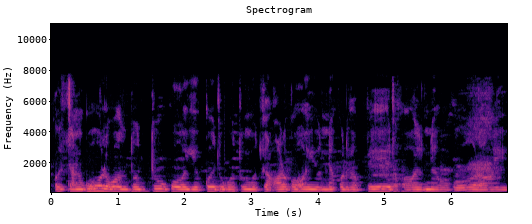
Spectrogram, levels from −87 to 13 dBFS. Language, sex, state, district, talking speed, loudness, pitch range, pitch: Hindi, male, Bihar, Vaishali, 140 wpm, -26 LUFS, 140-145 Hz, 145 Hz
